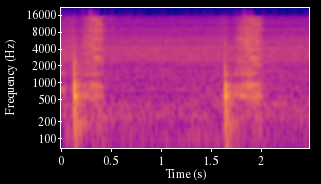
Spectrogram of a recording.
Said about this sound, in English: So I'm just gonna do a few more crossways like this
